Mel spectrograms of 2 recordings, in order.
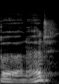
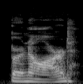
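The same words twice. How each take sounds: First: The name is said with a British accent. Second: The name is said with an American accent.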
